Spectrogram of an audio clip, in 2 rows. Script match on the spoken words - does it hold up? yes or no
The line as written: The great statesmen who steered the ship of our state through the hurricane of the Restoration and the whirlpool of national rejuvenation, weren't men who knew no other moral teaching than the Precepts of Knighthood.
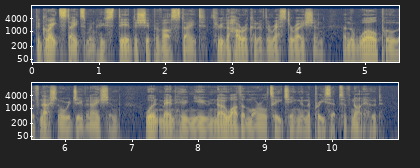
yes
